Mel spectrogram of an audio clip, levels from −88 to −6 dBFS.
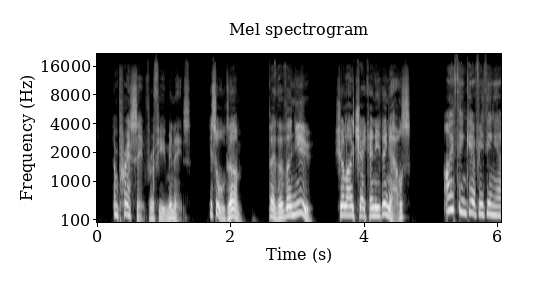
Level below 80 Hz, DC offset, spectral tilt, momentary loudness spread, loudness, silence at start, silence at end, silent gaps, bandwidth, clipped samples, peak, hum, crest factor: -56 dBFS; under 0.1%; -5.5 dB/octave; 11 LU; -22 LUFS; 0.25 s; 0 s; 4.78-5.18 s; 19 kHz; under 0.1%; -4 dBFS; none; 18 dB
